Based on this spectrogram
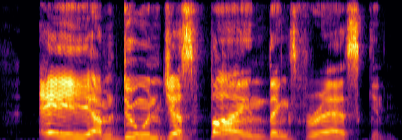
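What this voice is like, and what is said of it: Put-on unmistakable accent. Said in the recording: “I appreciate the accent. ... that unmistakable accent”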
